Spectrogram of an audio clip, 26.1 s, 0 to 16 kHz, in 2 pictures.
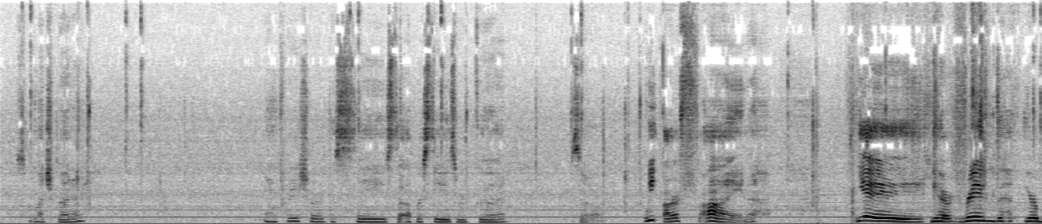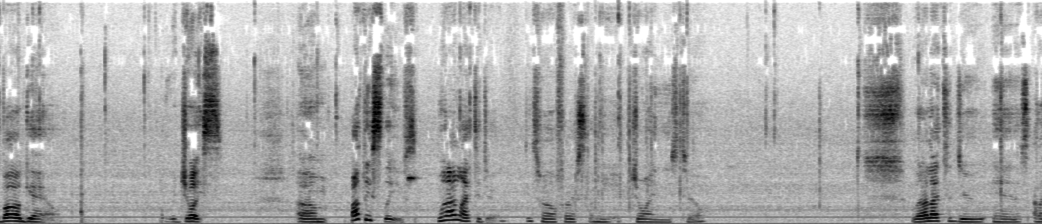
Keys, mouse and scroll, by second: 0.5 a, 0.7 a, 1.0 alt+r, 2.3 r, 5.3-7.2 drag, 5.7 r, 7.3 a, 7.5 a, 7.9 alt+r, 13.5-14.7 drag, 19.1-20.5 drag, 22.5-24.3 drag.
